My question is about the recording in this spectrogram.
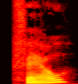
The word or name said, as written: færge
